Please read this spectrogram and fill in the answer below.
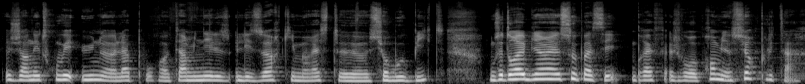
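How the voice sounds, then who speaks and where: A woman talking casually to her viewers about her reading, her voice mellow and warm. She rambles, restarting her sentences and filling gaps with small hesitations, and sounds stuffy and worn out from a cold. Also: mid-range voice, moderate pace. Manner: chatty, many fillers and restarts. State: congested with a summer cold, tired. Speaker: book vlogger. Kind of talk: casual vlog chat.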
